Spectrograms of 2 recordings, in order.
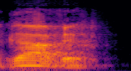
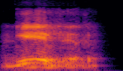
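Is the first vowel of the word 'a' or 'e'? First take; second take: a; e. First: The first vowel is an a sound. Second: The first vowel is an e sound. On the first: The word stands at the end of a verse. "tu vai mudar essa primeira sílaba do E para A" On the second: This is the ordinary form of the word. "a palavra é gever"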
